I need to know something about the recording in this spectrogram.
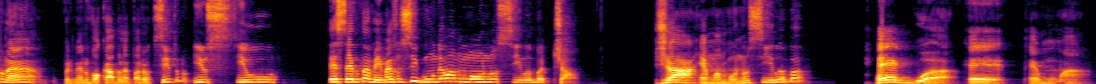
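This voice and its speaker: A man teaching an online exam-prep lesson, speaking in a lively, colloquial and encouraging way and often checking in with his students. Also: high voice.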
